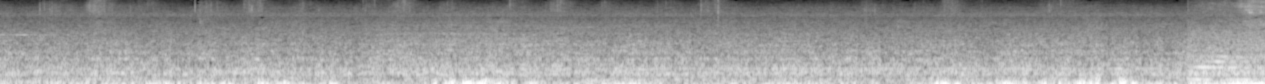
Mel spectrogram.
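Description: Low, uneven rumble of air buffeting the microphone, swelling briefly about two seconds in.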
